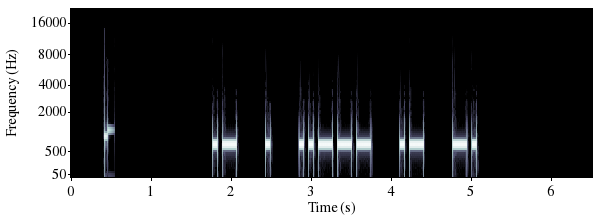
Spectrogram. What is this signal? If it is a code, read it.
Morse code, heard as a keyed tone, about 20 wpm, spaced as for 15 wpm, 700 Hz. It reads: AE2AN
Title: 154 Lesson 25g - Letter p - Call Signs 20wpm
